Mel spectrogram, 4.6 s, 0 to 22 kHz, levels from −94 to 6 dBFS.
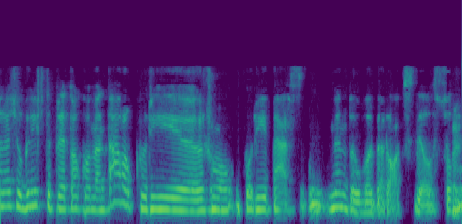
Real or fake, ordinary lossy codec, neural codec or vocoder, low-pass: fake; MP3, 48 kbps; codec, 16 kHz, 8 kbps, FunCodec, trained on Chinese and English, 25 frames a second; 7.2 kHz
